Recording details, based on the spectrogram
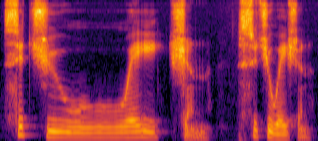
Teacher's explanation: We have two vowels together, the oo and the a. We need to link these vowels with the sound w, like the W sound, w, together.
